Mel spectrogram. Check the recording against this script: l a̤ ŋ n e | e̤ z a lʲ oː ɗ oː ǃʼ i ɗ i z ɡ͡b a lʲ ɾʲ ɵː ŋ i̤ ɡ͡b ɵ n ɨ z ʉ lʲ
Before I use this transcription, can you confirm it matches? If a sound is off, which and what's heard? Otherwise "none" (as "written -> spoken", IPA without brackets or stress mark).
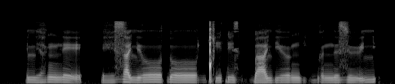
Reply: l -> lʲ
